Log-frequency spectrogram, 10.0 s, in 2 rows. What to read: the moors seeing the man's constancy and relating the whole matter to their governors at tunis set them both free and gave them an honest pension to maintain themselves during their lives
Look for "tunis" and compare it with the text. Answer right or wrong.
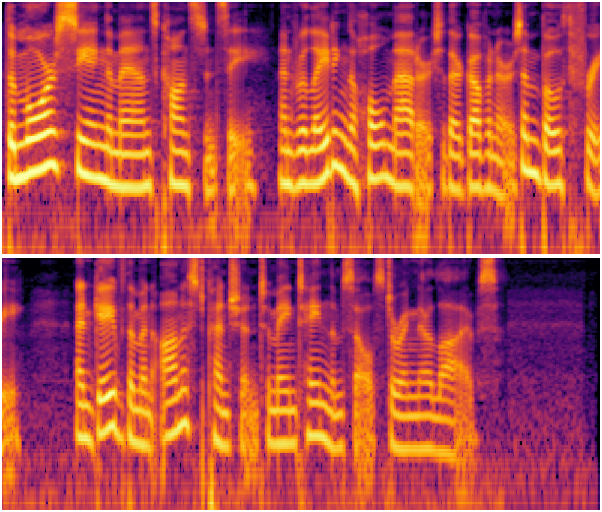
wrong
